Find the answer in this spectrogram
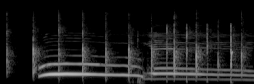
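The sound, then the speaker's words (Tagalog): Clapping as applause from a live studio audience: many sharp, quick hand claps in an uneven rhythm over a steady held tone that steps down in pitch midway. “Palakpakan tayo dyan, live studio audience.”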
